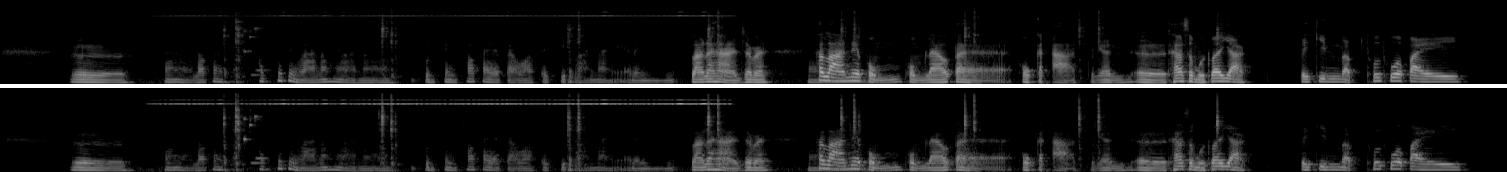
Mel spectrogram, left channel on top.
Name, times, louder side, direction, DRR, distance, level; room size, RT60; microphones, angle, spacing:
voice 1, 0.7-1.3 6.9-7.7 8.2-12.5 13.0-14.6, left 4 dB, 80° left, 0.7 m, -34 dB
sound 1, 1.2-12.3, right 9 dB, 45° right, 1.1 m, -50 dB
sound 2, 1.5-7.3, right 23 dB, 85° right, 0.4 m, -32 dB
voice 2, 1.6-2.3 2.6-3.9 4.3-6.8 8.1-8.7, left 3 dB, 35° left, 0.5 m, -47 dB
9.4 x 3.6 x 3.4 m
head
